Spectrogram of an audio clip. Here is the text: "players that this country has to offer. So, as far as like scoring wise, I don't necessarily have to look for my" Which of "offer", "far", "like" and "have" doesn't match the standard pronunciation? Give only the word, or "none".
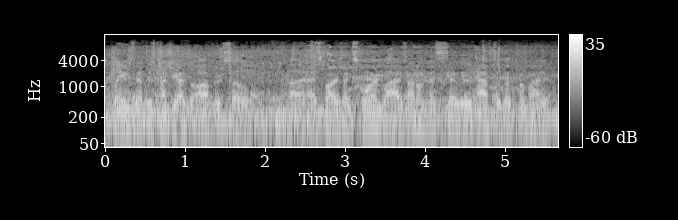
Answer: have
